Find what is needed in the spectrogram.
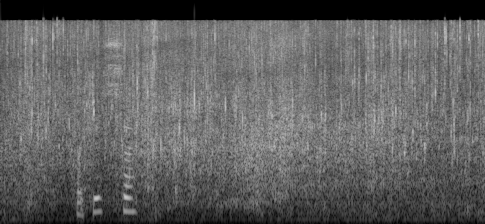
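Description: Shallow surf washing over the beach where masses of spawning capelin are rolling in the water's edge: a steady hiss of moving water with many small splashes from the fish.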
